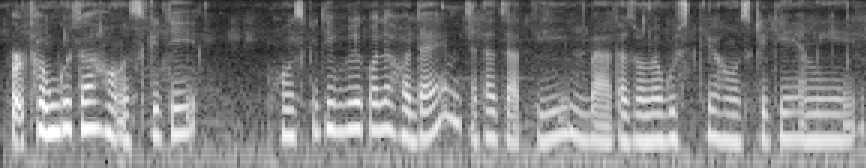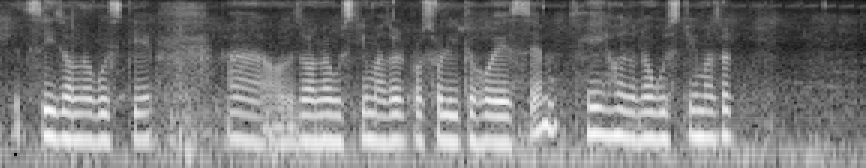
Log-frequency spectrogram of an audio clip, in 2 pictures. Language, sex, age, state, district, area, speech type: Assamese, female, 45-60, Assam, Nagaon, rural, spontaneous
